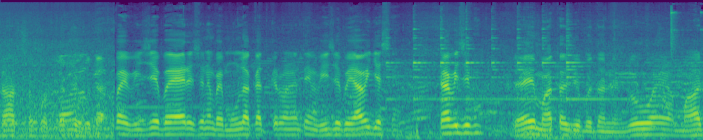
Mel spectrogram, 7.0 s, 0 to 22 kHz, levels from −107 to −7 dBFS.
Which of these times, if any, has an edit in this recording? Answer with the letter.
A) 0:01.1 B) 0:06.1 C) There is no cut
A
